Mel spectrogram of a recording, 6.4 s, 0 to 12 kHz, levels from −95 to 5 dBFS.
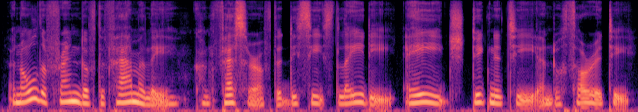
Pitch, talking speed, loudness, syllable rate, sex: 195 Hz, 120 wpm, -19 LUFS, 4.9 syllables/s, female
